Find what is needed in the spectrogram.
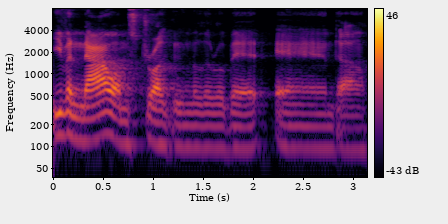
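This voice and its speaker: Fairly low in pitch and fairly slow, a man speaks with a slight non-native accent and ordinary pitch variation. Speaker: co-host. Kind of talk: casual chat. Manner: halting, repeats words.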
